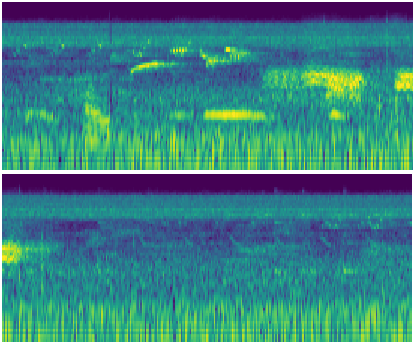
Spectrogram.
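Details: Male peacocks showing off their plumage to a peahen in a scenic setting. Two or three coarse, nasal honks run together near the middle, with whistled notes from other birds before them and an insect hum throughout.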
